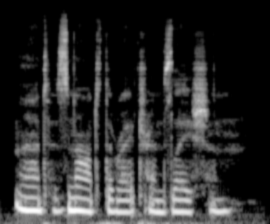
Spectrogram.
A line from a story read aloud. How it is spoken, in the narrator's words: Heimdall said calmly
